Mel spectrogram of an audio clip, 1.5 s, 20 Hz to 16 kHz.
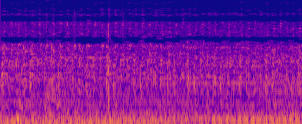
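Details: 2013 BMW 328i, after the quick fix for its whistling engine: a smooth, even idle with a low steady hum and no whistle or hiss. The engine sounds healthy.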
